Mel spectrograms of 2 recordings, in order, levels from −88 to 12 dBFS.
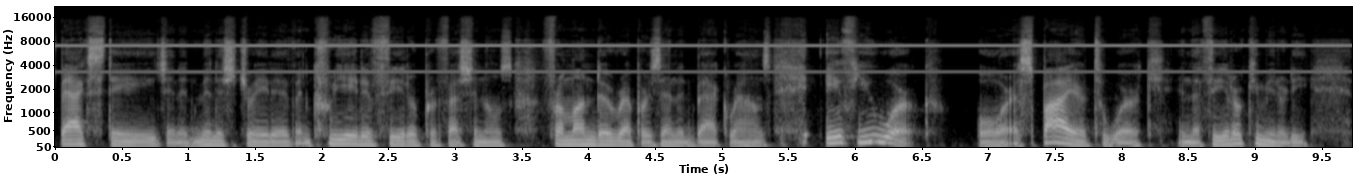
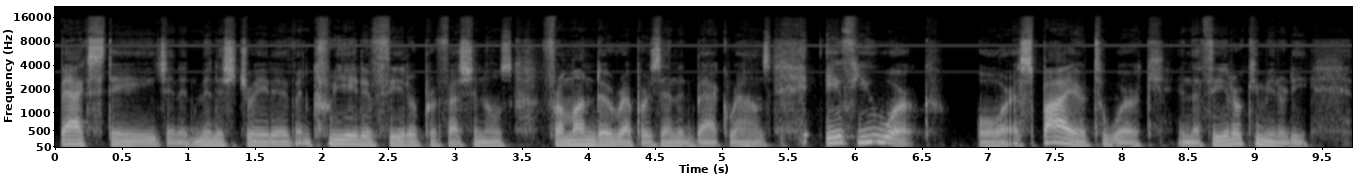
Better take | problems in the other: second | high-pitched whine; loud; throughout; 7 kHz, 6 dB below the speech; faint in the second

